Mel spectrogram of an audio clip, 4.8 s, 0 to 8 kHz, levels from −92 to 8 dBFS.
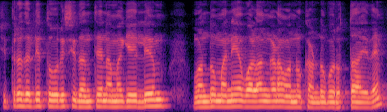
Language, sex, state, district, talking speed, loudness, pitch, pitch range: Kannada, male, Karnataka, Bidar, 125 wpm, -13 LUFS, 155 Hz, 145-160 Hz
